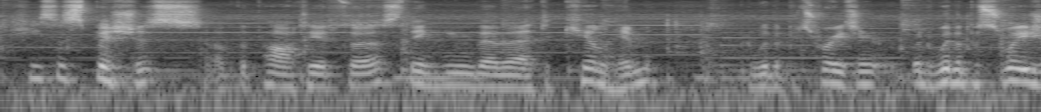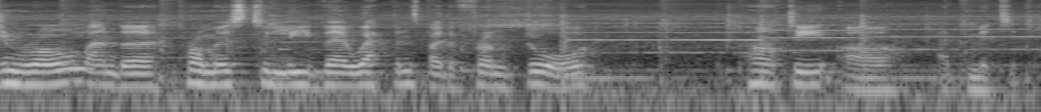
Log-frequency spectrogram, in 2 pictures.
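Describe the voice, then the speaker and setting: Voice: medium pitch, moderate pace, few pauses. A narrator reading a scripted recap of a tabletop fantasy game in a theatrical storytelling manner with wry asides. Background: music.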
